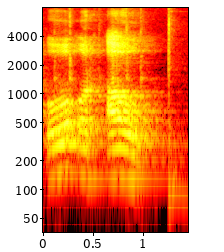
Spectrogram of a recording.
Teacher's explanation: इसी प्रकार ओ और औ, ये हुए हमारे कंठोष्ठ्य। कंठ और होठ इन दोनों की मदद से इनका उच्चारण होता है।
